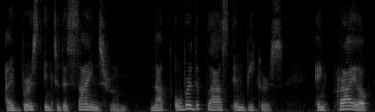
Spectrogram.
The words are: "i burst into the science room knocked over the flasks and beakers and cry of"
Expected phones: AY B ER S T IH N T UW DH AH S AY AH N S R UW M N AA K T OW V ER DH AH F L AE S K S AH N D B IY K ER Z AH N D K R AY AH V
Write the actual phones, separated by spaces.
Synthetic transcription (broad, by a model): AY B ER S T IH N T UW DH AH S AY AH N S R UW M N AA K T OW V ER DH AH P L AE S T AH N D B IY K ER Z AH N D K R AY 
